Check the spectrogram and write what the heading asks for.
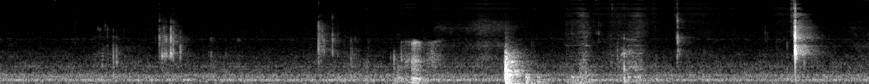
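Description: Small mouth and glass sounds as an iced drink is sipped from a glass mug and swallowed: faint clicks and ice shifting, with a sharp thump about five seconds in and a short click near the end.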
